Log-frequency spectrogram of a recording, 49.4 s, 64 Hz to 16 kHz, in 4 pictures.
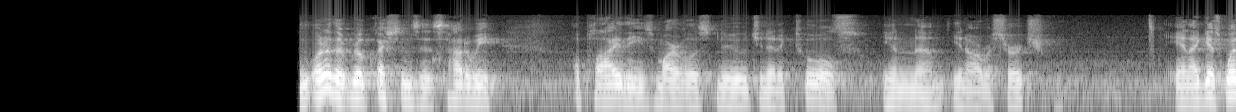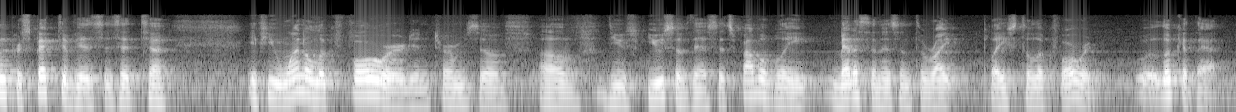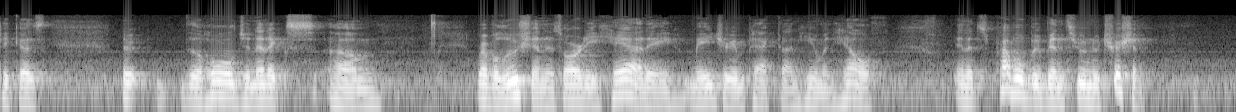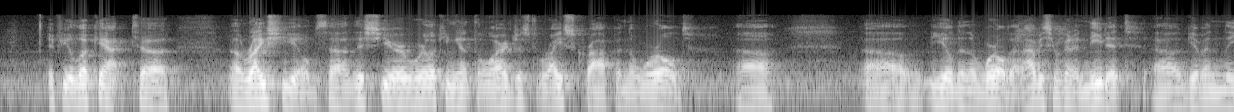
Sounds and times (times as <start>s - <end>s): Speech: 3.0s - 5.0s, 5.7s - 10.6s, 11.5s - 14.2s, 14.8s - 25.3s, 25.9s - 33.6s, 34.3s - 36.3s, 37.5s - 44.9s, 45.7s - 49.4s.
